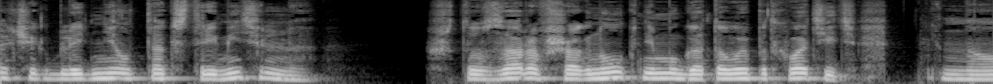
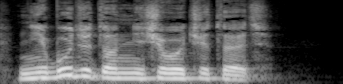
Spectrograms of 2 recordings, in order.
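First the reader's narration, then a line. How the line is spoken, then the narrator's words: Angry. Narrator (Russian): Визитер сердито сказал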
